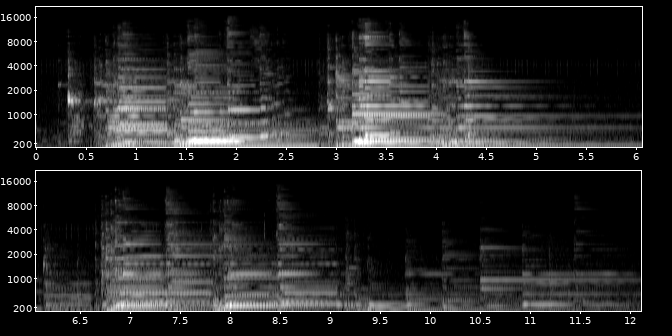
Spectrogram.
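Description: Solo acoustic guitar playing chords, each struck and left to ring out, with single picked notes between the strums. The playing is quieter near the end.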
